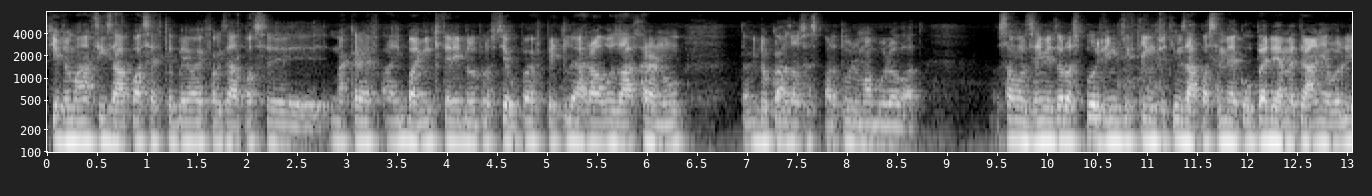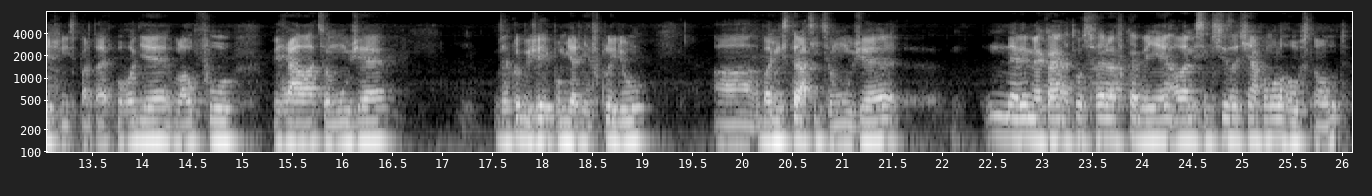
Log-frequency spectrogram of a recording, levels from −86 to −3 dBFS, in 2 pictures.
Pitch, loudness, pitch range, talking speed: 125 Hz, -20 LUFS, 120-130 Hz, 175 wpm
